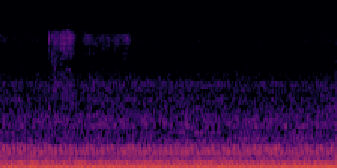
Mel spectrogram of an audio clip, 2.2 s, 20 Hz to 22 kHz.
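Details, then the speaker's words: After repair on a BMW X1 with engine running: steady low hum, no groan or whine. Before, turning the steering left or right made noise and it was felt in the hand; the steering was removed and lathe-machined, then refitted. Steering now quiet. "ये देखिए चालू है। कोई noise नहीं है। पहले noise हो रहा था स्टीयरिंग कटाने में और हाथ में मालूम पड़ रहा था। ऐसा कुछ नहीं है, सब सही हो गया।"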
